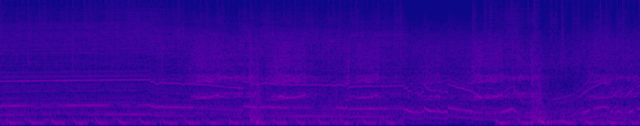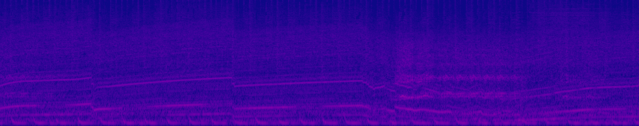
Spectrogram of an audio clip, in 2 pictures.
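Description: Race car engines in the Gran Turismo video game rev hard and continuously, with rising and falling pitch through gear changes and corners and brief tire squeals, loud and unbroken across the whole stretch.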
